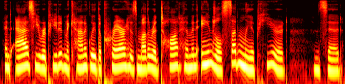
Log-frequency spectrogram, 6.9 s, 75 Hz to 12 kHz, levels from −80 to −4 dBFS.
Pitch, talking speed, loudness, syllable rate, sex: 205 Hz, 155 wpm, -15 LUFS, 4.9 syllables/s, female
